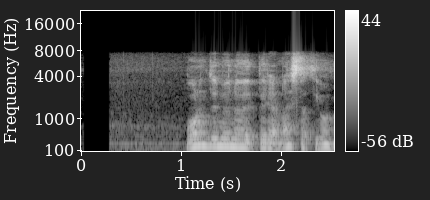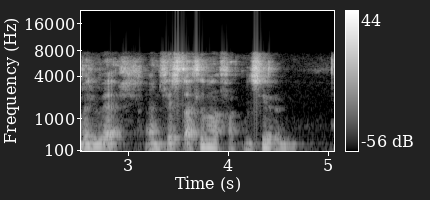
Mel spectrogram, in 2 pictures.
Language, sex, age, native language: Icelandic, male, 40-49, Icelandic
